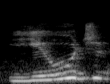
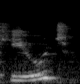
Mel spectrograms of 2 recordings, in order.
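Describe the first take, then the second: First: It is said with a foreign-sounding pronunciation. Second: It is said with standard English pronunciation. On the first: This is how a relative used to say it. "She says huge" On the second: This is the usual way to say it. "instead of"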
